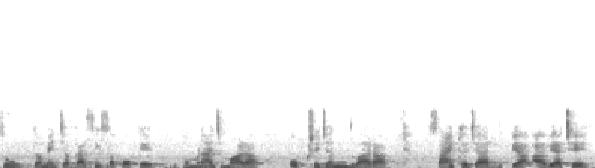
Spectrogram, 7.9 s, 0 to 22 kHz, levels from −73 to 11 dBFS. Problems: constant background noise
